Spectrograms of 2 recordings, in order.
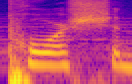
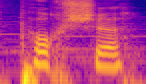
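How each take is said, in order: First: The final E is silent, giving one syllable. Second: The final E is sounded as an extra syllable. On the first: The speaker calls it wrong. "not Porsche" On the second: The speaker calls it right. "The E at the end. It's a German brand, so that the E gets pronounced"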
